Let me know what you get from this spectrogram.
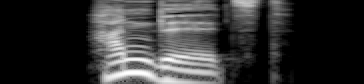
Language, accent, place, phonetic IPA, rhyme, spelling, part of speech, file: German, Germany, Berlin, [ˈhandl̩st], -andl̩st, handelst, verb, De-handelst.ogg
- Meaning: second-person singular present of handeln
